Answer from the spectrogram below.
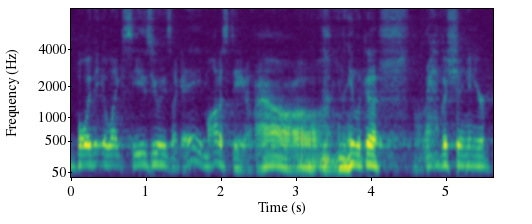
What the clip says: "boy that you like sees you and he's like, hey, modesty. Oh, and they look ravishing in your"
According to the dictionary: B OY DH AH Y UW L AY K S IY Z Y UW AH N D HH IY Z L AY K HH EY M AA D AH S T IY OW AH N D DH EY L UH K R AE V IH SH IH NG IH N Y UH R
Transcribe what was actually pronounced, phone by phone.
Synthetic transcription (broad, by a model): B OY DH AH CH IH L AY K S IY Z Y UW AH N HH IY Z L AY K HH EY M AA D AH S T IY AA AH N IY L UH K R AE V IH SH IH NG IH N Y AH R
